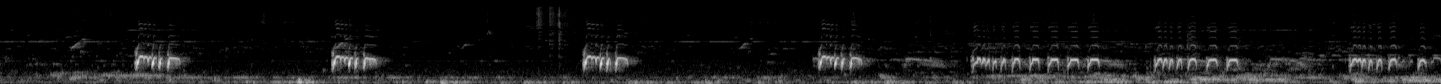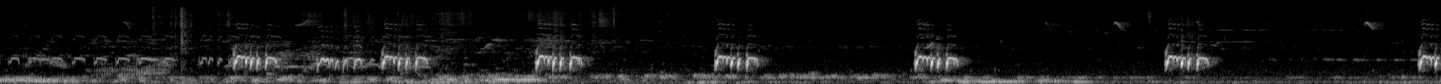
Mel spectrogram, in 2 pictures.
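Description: Zebra dove (perkutut) cooing: short trilled calls repeated every two seconds or so, with a quick run of several back-to-back trills about ten seconds in.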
